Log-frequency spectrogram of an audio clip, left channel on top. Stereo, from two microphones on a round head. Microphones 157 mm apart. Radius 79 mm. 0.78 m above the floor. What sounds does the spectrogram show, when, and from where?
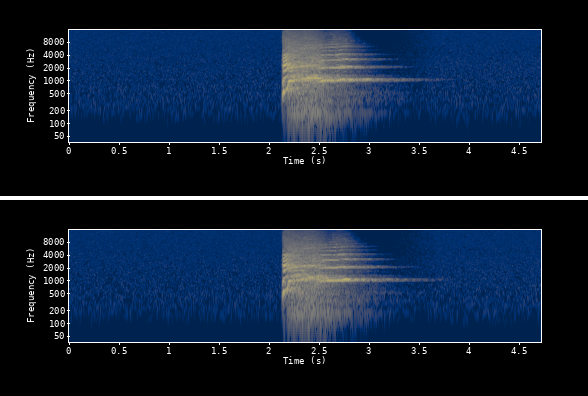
2.1 s a scream: 15° left (ahead or behind), 0.6 m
